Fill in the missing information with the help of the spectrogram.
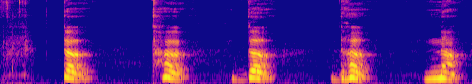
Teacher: वो दांत के पास से टच कर रही है आपकी जबान, और उसको वहाँ से हवा निकल रही है। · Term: दंत व्यंजन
